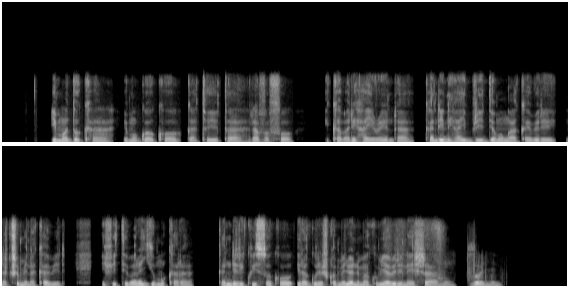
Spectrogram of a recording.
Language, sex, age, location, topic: Kinyarwanda, male, 18-24, Kigali, finance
